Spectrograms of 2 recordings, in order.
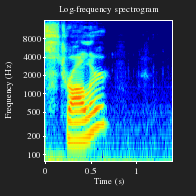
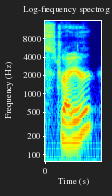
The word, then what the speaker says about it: Strawler: My last name is Strawler. He would pronounce it as Strayer.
